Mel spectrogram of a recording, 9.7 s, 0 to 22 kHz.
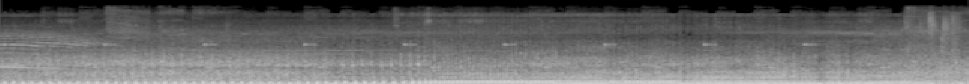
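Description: Suzuki GN125H's air-cooled single-cylinder engine idling with an even pulse, then pulling away about four seconds in, its note rising as it accelerates. A short high beep repeats about once a second, and music comes in near the end.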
